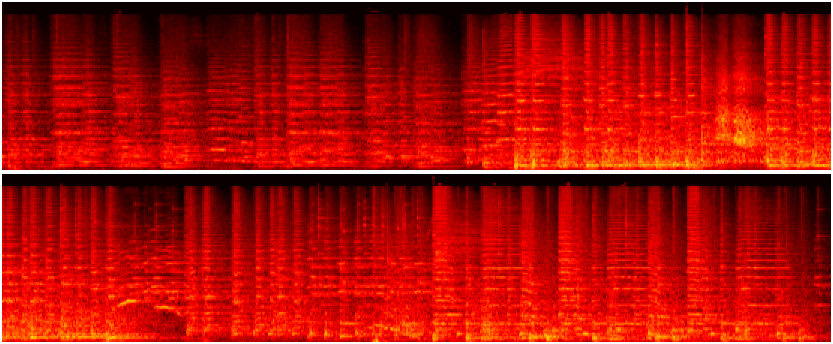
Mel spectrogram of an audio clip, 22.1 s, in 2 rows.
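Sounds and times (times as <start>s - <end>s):
loud driving orchestral Latin dance music: 0.0s - 22.1s
orchestra musicians yelling the word Mambo together: 9.4s - 10.3s, 12.4s - 13.6s.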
